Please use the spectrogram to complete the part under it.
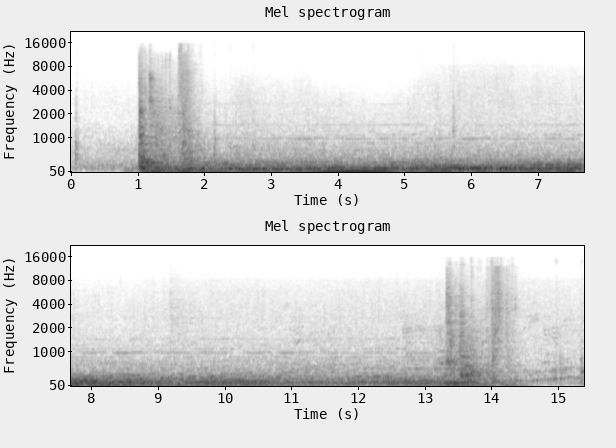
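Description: An elevator hums low and steady as it moves.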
